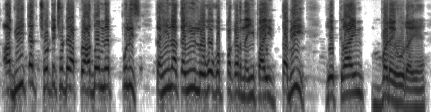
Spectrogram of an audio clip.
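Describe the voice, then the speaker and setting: A man's voice: very high voice, normal speed, no room sound. A man reporting from a crowded street as a local news reporter, making urgent, dramatic appeals to viewers.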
